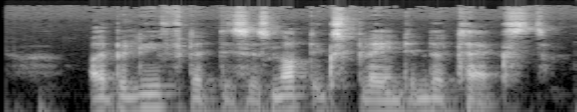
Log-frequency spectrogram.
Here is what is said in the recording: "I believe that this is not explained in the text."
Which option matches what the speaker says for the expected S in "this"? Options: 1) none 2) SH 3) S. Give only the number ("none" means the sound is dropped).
3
